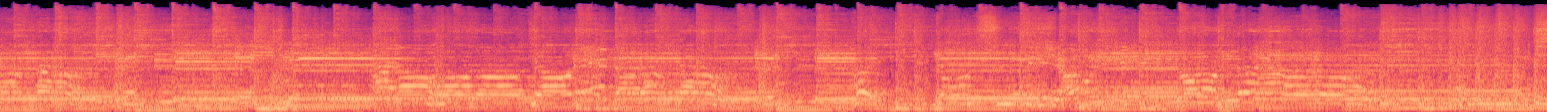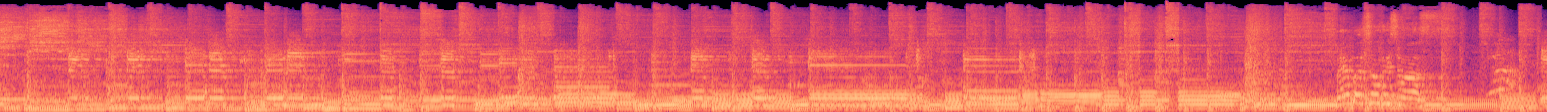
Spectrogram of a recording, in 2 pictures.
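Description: Live three-piece rock band playing a Latin-style groove: electric guitar, electric bass and drum kit, with a male lead vocal in places.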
